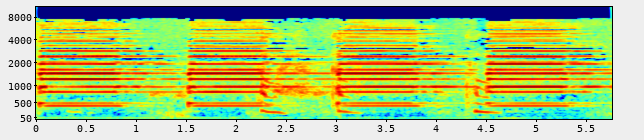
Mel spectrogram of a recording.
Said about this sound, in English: triggers the alarm in the suspect's car in the hope of drawing him outside. Can she get in the car and then turn the alarm on? Yeah, I think you can do that.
